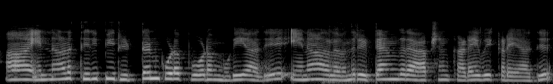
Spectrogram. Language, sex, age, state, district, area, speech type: Tamil, female, 45-60, Tamil Nadu, Pudukkottai, urban, spontaneous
